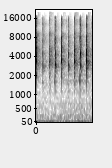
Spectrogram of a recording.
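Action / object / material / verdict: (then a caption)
shake / small paint bottle with a mixing ball inside / unknown / none. A small bottle of amethyst paint stain is shaken well before use, and the little mixing ball inside rattles against the bottle. About nine quick, evenly spaced, bright clicking taps are heard, dry with almost no low end.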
